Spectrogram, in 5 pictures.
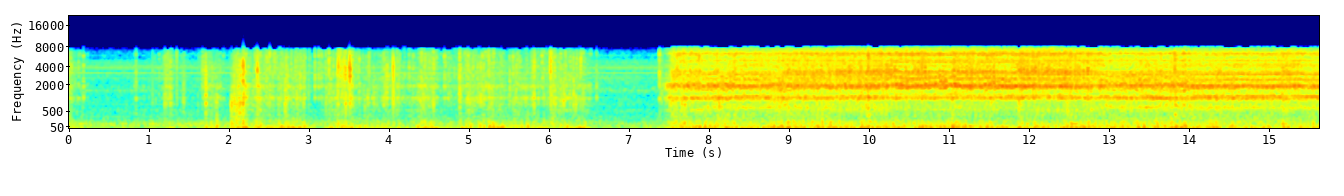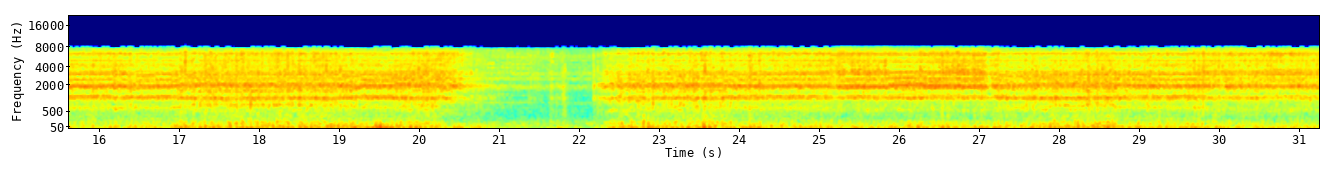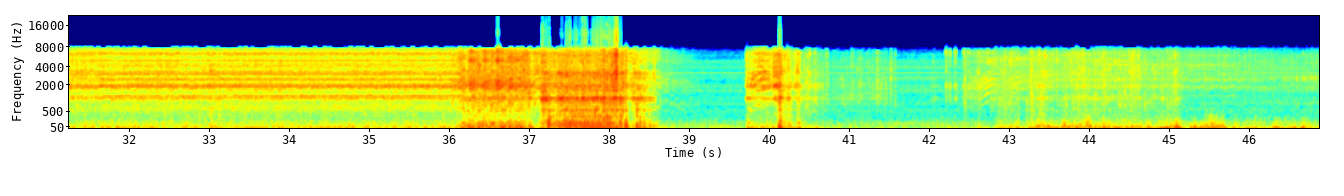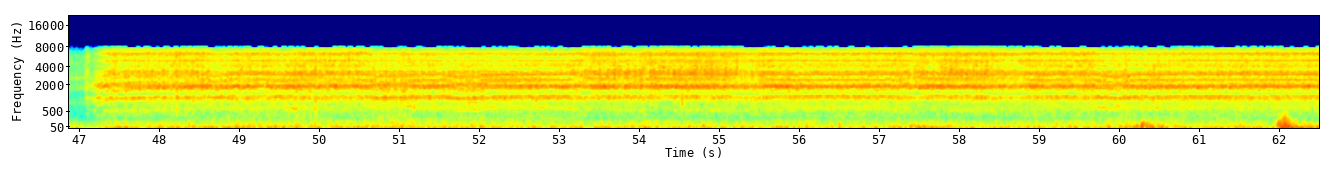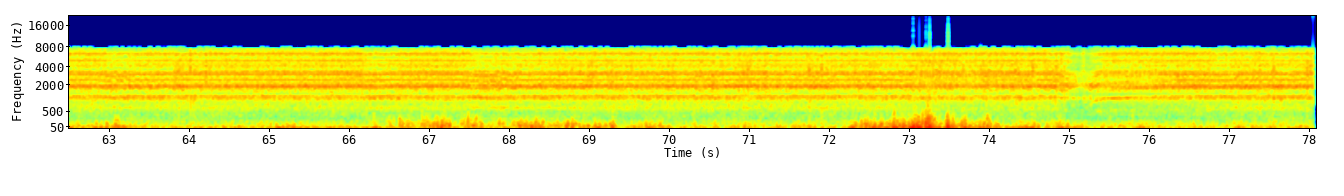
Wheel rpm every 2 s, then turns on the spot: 10, 20, 20, 30, 150, 170, 160, 160, 160, 160, 60, 110, 160, 160, 160, 160, 160, 160, 160, 50, 40, 10, 10, 20, 160, 160, 160, 160, 160, 160, 160, 160, 160, 160, 160, 160, 160, 140, 160.
2-6 42-46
